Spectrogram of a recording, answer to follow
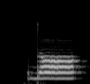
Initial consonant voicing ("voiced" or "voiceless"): voiced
